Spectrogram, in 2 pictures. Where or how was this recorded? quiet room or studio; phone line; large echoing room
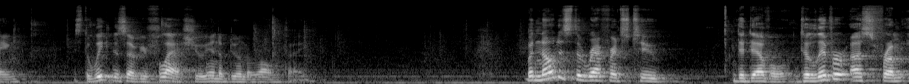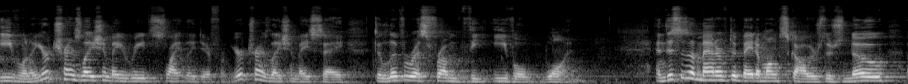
large echoing room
